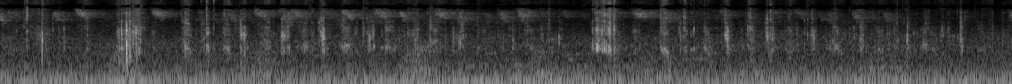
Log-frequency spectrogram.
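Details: Giant panda eating bamboo shoots, close-up: a run of sharp crunching snaps and wet chewing clicks, with two louder cracking bites around the first and sixth seconds, over a quiet low hum.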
